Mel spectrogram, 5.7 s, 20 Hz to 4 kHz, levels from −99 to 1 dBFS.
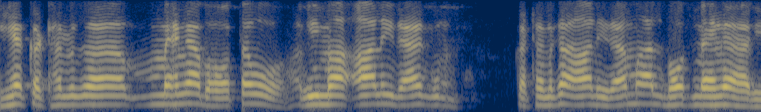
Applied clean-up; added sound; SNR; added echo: none; none; none; none.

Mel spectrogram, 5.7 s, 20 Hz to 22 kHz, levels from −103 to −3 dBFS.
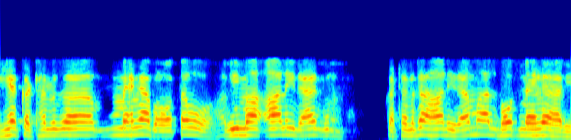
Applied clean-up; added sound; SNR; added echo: neural mask model Resemble Enhance denoiser.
